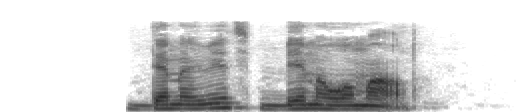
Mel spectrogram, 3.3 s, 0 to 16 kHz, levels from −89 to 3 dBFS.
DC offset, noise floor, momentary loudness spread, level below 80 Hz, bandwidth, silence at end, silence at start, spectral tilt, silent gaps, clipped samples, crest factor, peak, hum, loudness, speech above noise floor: under 0.1%; -70 dBFS; 10 LU; -60 dBFS; 7.8 kHz; 0.75 s; 0.8 s; -6.5 dB/octave; none; under 0.1%; 18 dB; -2 dBFS; none; -18 LUFS; 52 dB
